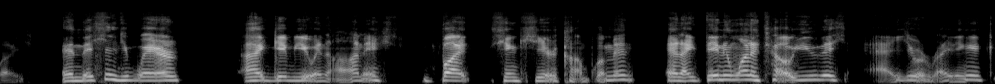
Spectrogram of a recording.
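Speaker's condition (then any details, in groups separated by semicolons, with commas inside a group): Cerebral palsy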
